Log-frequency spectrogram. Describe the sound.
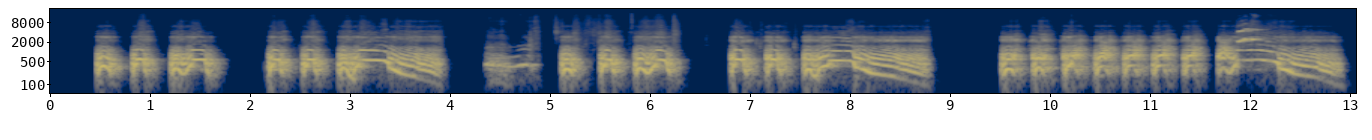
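A person imitates owl hooting with their voice, producing loud rhythmic bursts of hoots in quick groups separated by short pauses, with no talking.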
